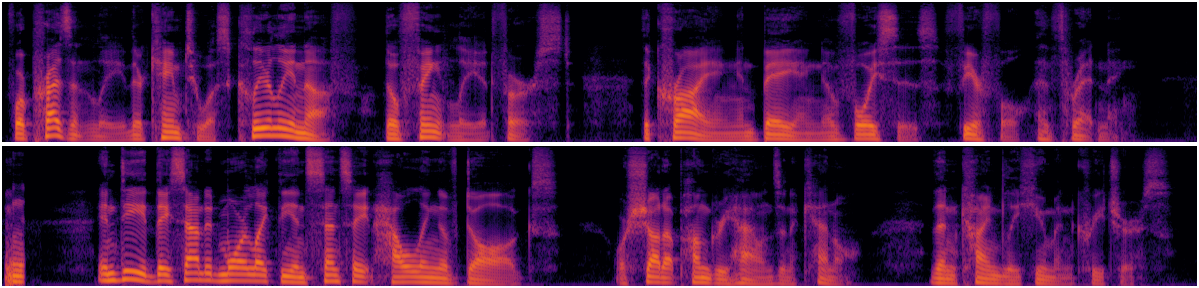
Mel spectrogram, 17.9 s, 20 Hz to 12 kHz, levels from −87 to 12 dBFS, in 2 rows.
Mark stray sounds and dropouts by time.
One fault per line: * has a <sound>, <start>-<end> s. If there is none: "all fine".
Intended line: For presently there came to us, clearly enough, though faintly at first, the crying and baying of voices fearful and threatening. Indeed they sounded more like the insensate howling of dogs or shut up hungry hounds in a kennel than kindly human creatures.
* has a laugh, 9.0-9.1 s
